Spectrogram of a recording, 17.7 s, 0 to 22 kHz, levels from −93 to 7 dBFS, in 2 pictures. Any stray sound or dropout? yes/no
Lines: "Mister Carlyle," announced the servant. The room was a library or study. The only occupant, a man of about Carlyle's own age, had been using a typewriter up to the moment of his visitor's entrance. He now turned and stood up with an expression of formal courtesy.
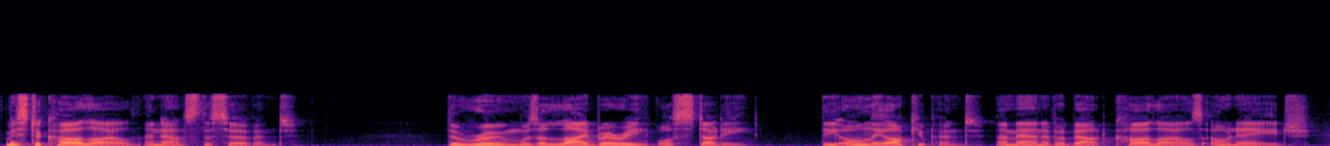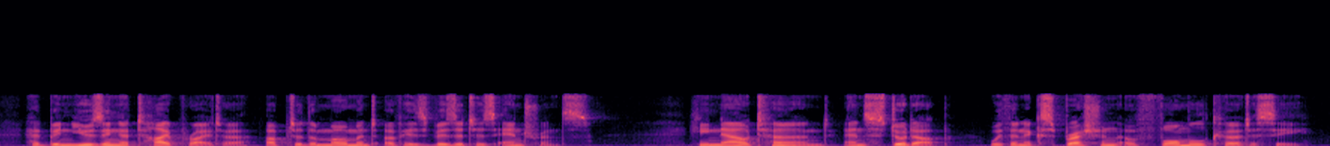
no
